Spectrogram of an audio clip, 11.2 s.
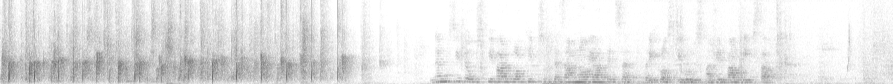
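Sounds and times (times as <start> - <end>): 
audience applause: 0.0 - 4.9
speech: 6.1 - 9.9.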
